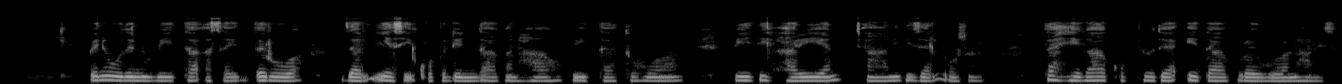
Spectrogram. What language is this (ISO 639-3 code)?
wal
